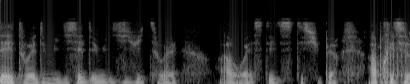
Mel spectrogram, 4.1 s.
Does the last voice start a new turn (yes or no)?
no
